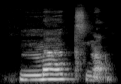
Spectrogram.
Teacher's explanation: We don't pronounce the E and we don't pronounce the T at the end.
